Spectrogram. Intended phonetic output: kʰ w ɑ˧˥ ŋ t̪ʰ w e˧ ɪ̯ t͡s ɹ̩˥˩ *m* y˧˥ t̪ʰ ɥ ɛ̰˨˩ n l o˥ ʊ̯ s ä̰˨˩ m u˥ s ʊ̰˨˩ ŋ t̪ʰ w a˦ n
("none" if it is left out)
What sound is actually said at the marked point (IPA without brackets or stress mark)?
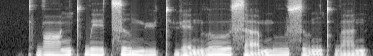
m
